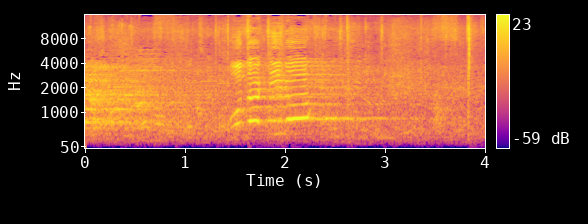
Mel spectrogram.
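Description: Voices echoing in a sports hall: background chatter, then two short loud shouts about a second and a half in, the second held on one pitch. A single sharp knock comes near the end.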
